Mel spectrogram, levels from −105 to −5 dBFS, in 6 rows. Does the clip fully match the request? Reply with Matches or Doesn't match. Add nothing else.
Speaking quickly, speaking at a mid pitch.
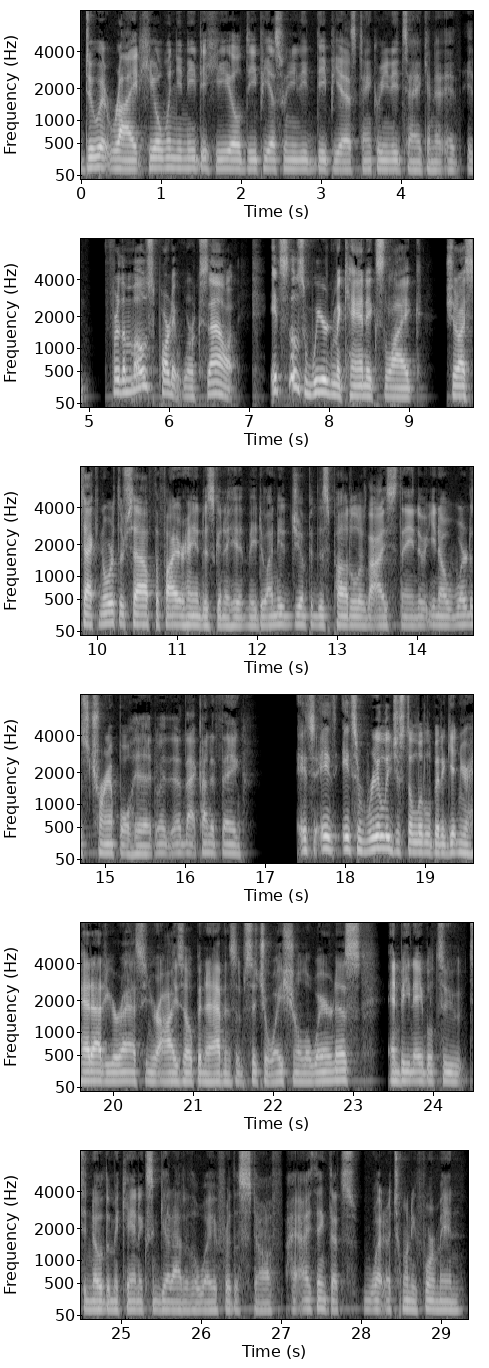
Doesn't match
